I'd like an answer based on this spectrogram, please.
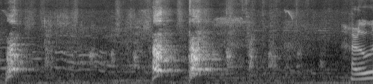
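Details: Evening walk in the green countryside with Leo the German Shepherd, who gives a bark, then two close, forceful barks a few seconds later, and ends with a drawn-out rising whine, while a person speaks softly.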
